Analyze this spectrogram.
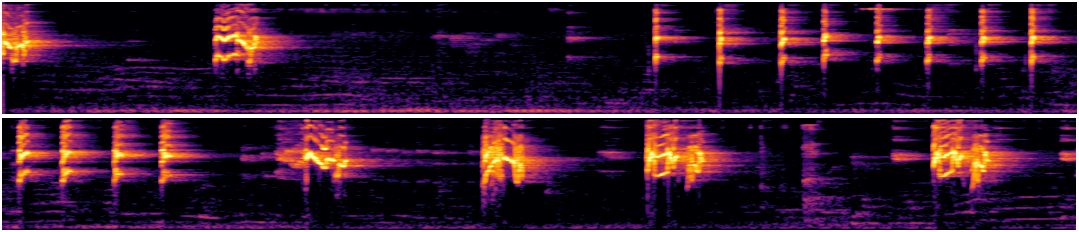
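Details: Lovebird lure for prompting lovebirds to sing: a few harsh screeches, then a quick string of thin high ticking chirps, followed by more loud rasping squawks at steady intervals.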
